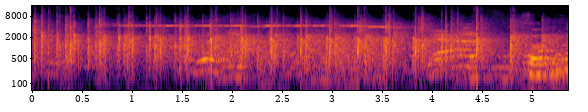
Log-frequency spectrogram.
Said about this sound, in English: Clap in for yourselves.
